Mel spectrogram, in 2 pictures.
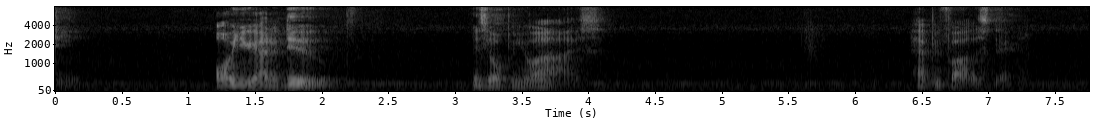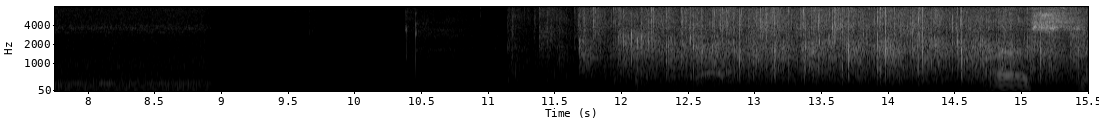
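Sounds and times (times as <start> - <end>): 
speech: 1.2 - 2.3, 3.1 - 4.2, 6.4 - 7.3, 14.8 - 15.4
applause: 11.1 - 15.4.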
